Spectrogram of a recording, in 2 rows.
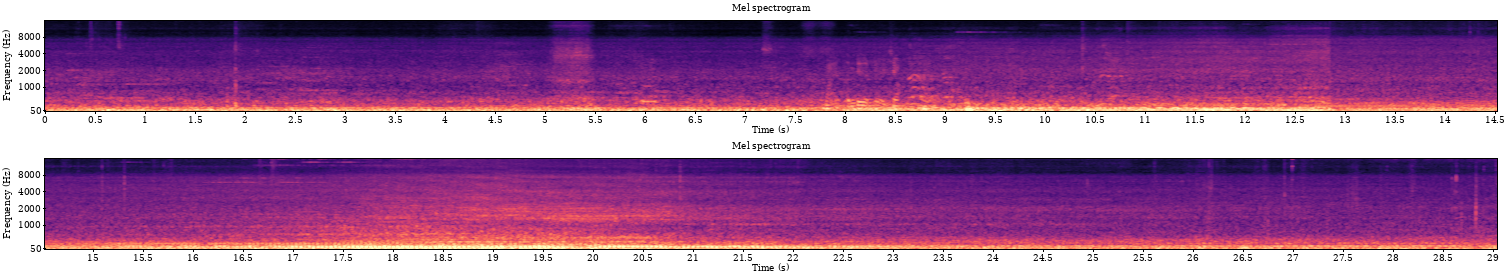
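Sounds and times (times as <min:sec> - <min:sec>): vehicle passing by: 0:07.8 - 0:26.0.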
